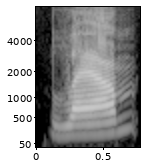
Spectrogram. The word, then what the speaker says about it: lamb: slam num crab lamb and num both ended with the m sound and that m sound is spelled with an m b okay kite not not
